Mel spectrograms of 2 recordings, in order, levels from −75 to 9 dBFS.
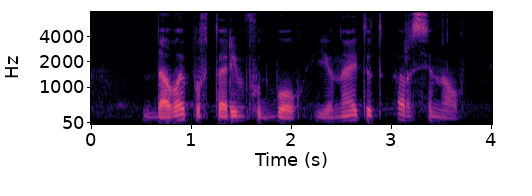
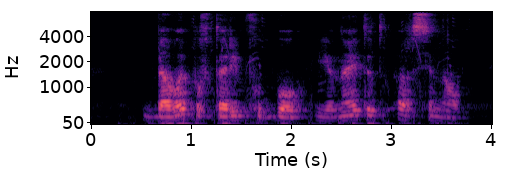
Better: first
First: none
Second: noise reduction (neural separator model SepFormer DNS4)

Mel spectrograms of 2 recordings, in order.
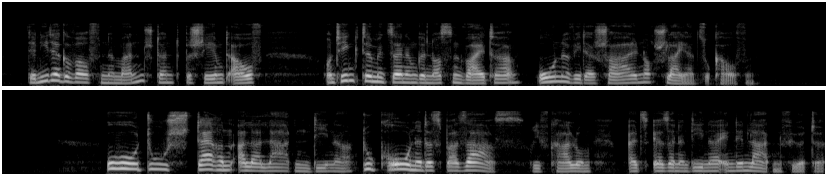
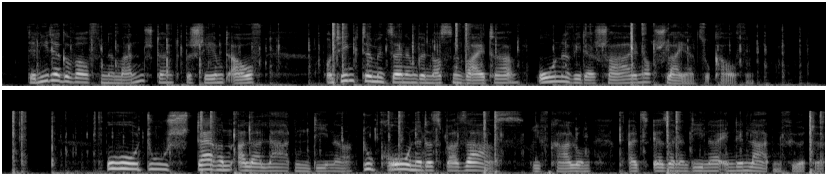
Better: first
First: none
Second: background sound (Typing); 11 dB below the speech

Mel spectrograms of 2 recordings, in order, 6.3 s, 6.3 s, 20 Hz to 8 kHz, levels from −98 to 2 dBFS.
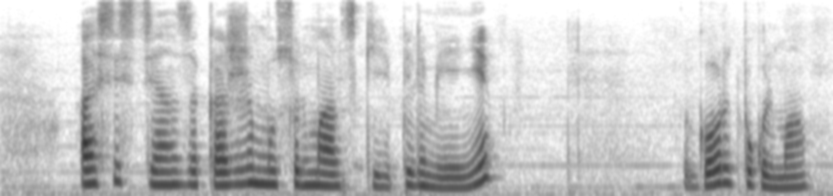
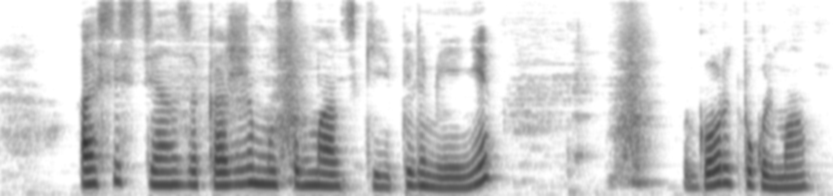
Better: first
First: none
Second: noise reduction (classical method log-MMSE)

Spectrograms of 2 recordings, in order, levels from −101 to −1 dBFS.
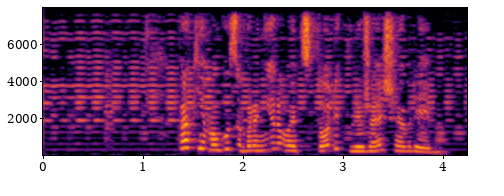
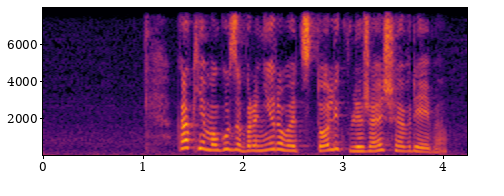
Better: second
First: noise reduction (classical method Wiener filter)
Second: none

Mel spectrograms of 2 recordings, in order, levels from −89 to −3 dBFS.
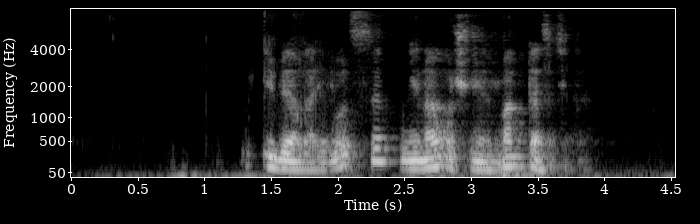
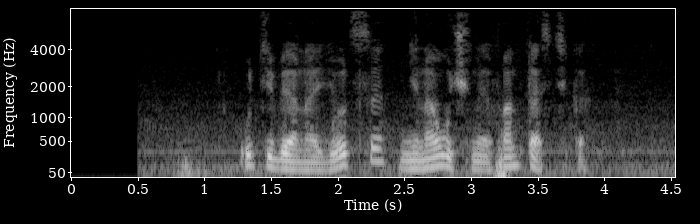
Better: second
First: noise reduction (neural mask model DeepFilterNet 3)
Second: none

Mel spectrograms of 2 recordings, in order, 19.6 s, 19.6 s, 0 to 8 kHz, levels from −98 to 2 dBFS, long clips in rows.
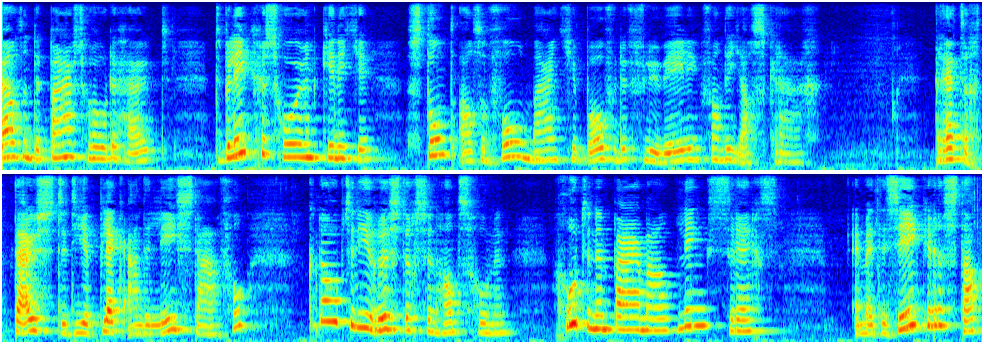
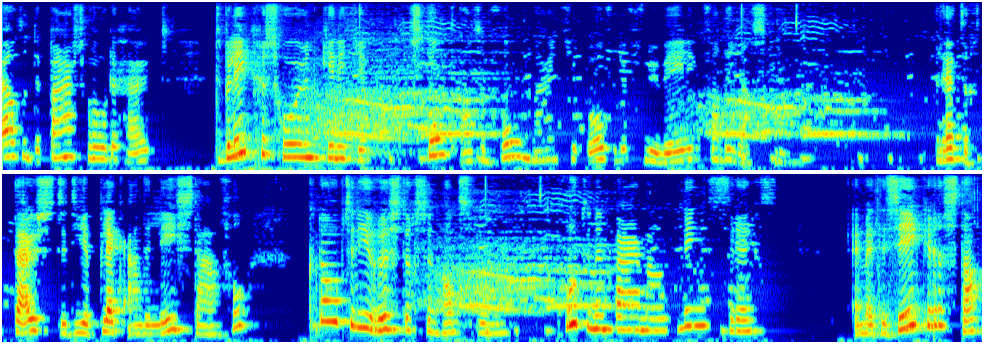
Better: first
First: none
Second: noise reduction (classical method spectral subtraction)

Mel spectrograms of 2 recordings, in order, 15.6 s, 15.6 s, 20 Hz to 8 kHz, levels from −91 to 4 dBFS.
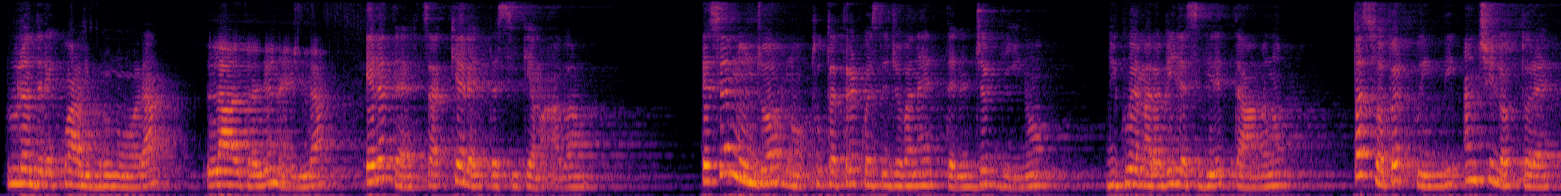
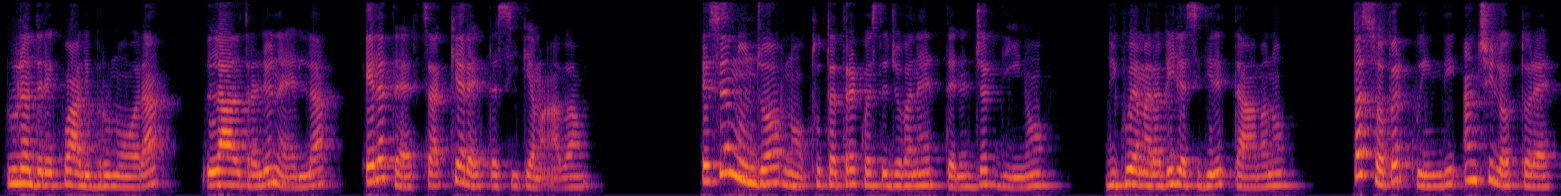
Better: second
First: noise reduction (neural separator model SepFormer DNS4)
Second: none

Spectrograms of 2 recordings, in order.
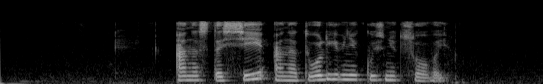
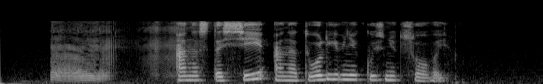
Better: first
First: none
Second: background sound (Fart); 9 dB below the speech

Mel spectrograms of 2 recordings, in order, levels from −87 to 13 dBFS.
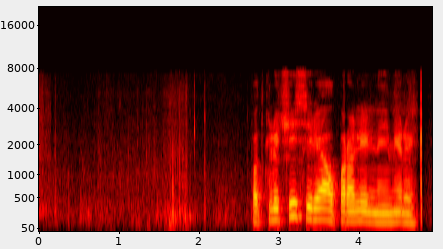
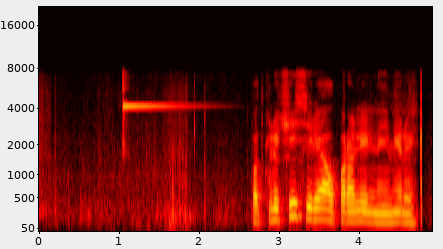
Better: first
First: none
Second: background sound (Bicycle bell); 7 dB below the speech

